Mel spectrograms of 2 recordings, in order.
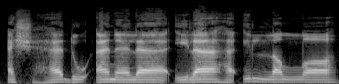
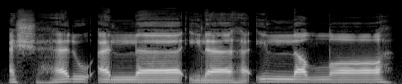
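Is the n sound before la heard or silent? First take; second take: heard; silent. First: The n is pronounced before the l. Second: The n merges silently into a doubled l. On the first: The speaker calls it wrong. "vous ne direz pas" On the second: The speaker calls it right. "vous direz"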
